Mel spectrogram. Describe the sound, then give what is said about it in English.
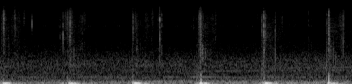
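Steady footsteps on a hard surface as people walk in silence toward a parking lot, about six even steps in an unhurried walking rhythm, each a crisp heel strike with a low thud. No voices, just faint background hush between steps. “We walked in silence a few moments before I began to part, heading for my car.”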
